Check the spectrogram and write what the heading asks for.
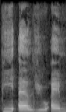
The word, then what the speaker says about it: plumb: Same goes for p l u m b, p l u m b, plum.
